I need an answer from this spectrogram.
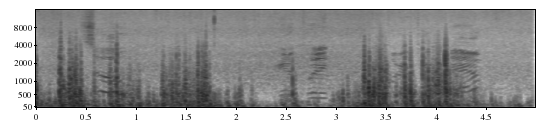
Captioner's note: wind noises over microphone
